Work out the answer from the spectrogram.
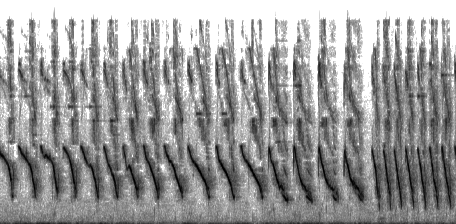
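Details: Canary song played loud for other birds to imitate: a quick series of clear whistled notes sweeping downward, repeated several times a second, ending in a faster, tighter run of sweeps.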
